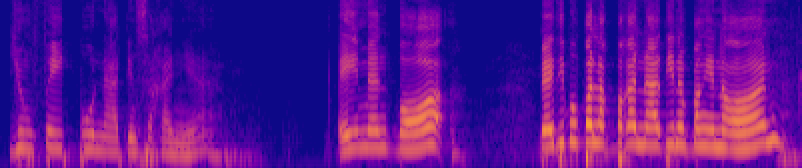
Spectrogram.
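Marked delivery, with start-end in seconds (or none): 2.5-5.9 high, loud rallying call; calling out to the church. Real, not acted. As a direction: lift the room into applause.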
